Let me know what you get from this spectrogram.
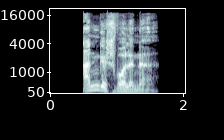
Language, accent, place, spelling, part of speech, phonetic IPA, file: German, Germany, Berlin, angeschwollene, adjective, [ˈanɡəˌʃvɔlənə], De-angeschwollene.ogg
- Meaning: inflection of angeschwollen: 1. strong/mixed nominative/accusative feminine singular 2. strong nominative/accusative plural 3. weak nominative all-gender singular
